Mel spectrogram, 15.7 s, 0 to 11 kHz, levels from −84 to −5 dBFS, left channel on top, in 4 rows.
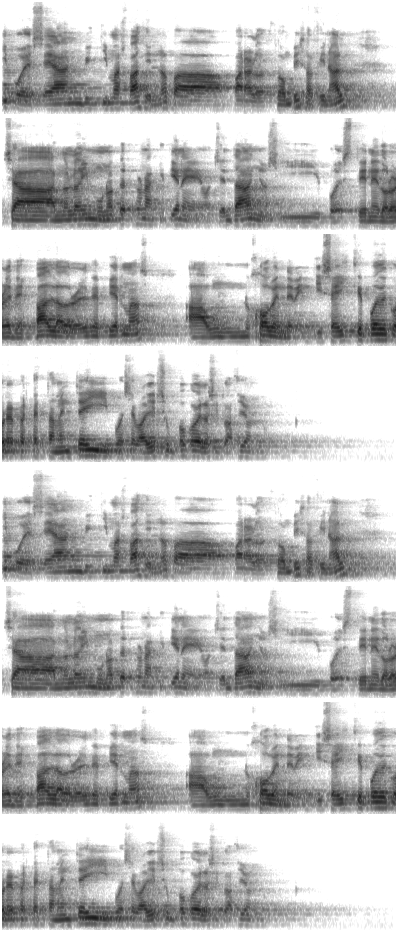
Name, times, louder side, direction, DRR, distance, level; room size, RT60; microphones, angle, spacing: voice 1, 0.0-3.5 4.0-9.3 9.7-14.4, left 3 dB, 20° left, 12 dB, 0.5 m, -24 dB
13.0 x 10.5 x 3.4 m, 1.4 s
head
